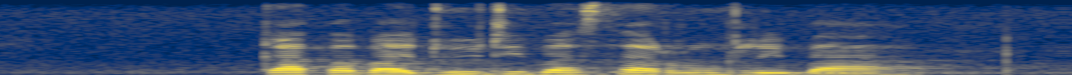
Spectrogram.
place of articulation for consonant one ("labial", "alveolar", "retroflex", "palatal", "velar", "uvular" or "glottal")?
velar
